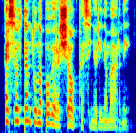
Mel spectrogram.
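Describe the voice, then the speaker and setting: A woman reading aloud voices a gentle, polite young man who speaks quietly and mildly. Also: medium pitch, big pitch swings, fairly quick. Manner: quiet, mild, soft-spoken.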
